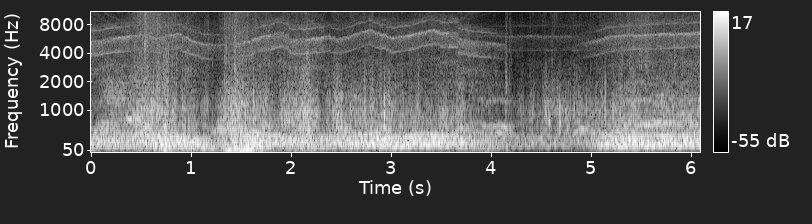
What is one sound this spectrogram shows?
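Tyres skid and spin on grass.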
